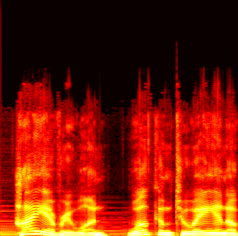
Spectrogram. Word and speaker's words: ANO: Welcome to ANO Camera, pronounced Ano.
